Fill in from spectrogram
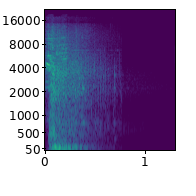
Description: weapon audio
swordImpact2.ogg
